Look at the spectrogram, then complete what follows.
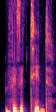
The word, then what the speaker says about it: visited: The ed here is pronounced id, visited.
